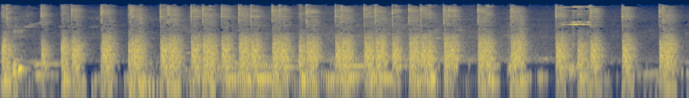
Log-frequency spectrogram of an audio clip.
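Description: Small hammers tapping steel chisels into a brass sheet being hand-engraved: a quick, irregular run of sharp metallic taps, about three a second, each with a short ring, from more than one worker.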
